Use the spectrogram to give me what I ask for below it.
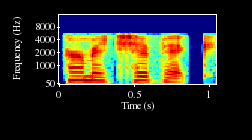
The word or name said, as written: hermatypic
